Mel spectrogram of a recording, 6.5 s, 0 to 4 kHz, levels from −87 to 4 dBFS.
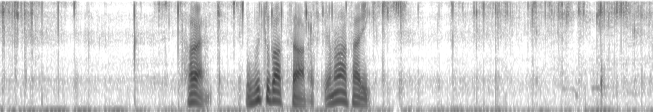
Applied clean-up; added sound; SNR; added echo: neural separator model SepFormer WHAM!.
